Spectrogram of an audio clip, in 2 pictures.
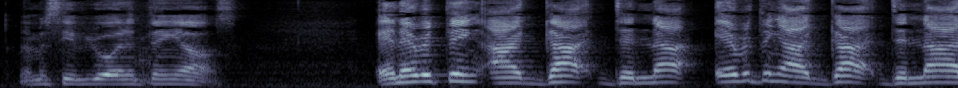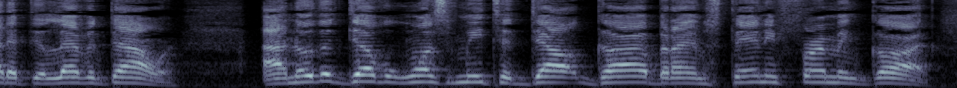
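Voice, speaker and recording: A man's voice: high-pitched, fairly bright tone. A man preaching and motivating viewers in a live social media Q&A, talking to them like family in a rhythmic, sermon-like way.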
